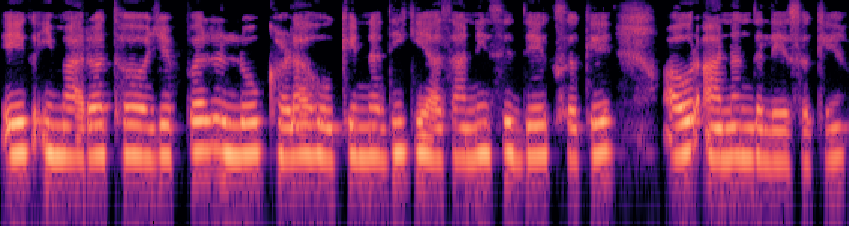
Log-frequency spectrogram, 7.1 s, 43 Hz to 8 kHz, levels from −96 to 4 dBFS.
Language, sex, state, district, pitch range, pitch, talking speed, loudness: Bhojpuri, female, Uttar Pradesh, Varanasi, 210-230 Hz, 220 Hz, 150 wpm, -21 LUFS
